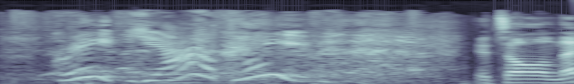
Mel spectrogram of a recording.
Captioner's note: audience laughter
